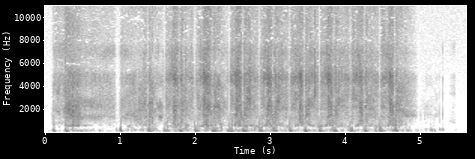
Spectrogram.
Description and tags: bike pump fast
I attached a Cold Gold contact mic to a small bike pump, then pumped. There is some minimal processing to remove the low frequency content from the movement of the contact mic.
pump, contact, bicycle, scrape, foley, bike, air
